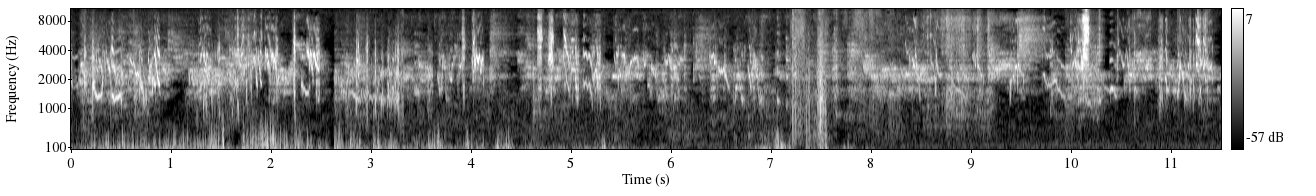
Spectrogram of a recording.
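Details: Happy budgie chirping, high chattering chirps and squawky notes partly covered by heavy low rumbling noise and thumps, especially in the first half.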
